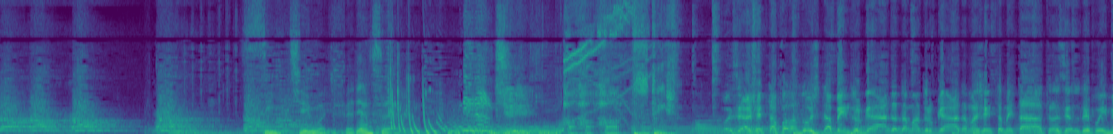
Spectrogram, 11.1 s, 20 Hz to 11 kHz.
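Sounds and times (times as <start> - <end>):
guard dog barking: 0.0 - 3.2
speech: 2.6 - 6.3, 7.3 - 11.1.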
